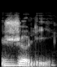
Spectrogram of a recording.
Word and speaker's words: joli: you put this uh but then you don't pronounce it okay so it's jolie so basically the two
